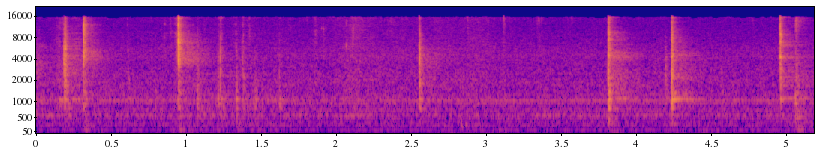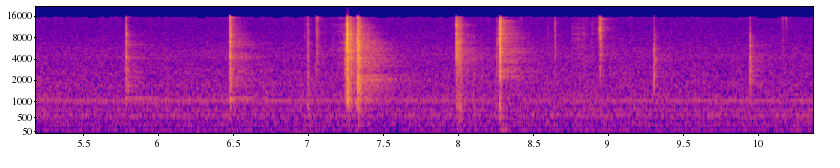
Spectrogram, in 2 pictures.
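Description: Torque wrench clicking on the valve body bolts of a 4L60E transmission: sharp, irregular metallic clicks in short strokes, with a louder double click about seven seconds in.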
